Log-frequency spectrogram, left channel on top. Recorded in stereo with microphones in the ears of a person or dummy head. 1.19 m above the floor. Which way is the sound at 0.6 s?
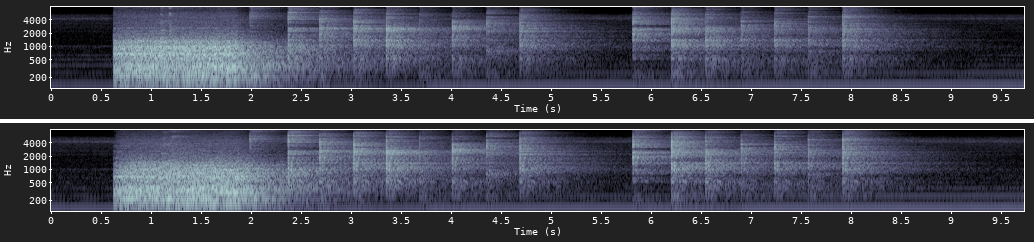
55° left (ahead or behind).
